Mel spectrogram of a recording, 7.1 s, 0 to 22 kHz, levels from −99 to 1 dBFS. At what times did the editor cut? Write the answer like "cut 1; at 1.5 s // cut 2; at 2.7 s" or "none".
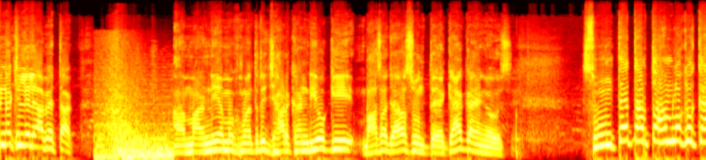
cut 1; at 1.4 s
